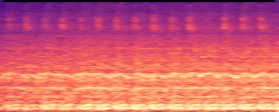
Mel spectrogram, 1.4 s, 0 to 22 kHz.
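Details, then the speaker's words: 2012 Suzuki DL650A twin, just revived after an ignition problem: even low thumping idle, steady beat, no misses, ticks or knocks; normal idle. "but that's it everything's up and running unbelievable"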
